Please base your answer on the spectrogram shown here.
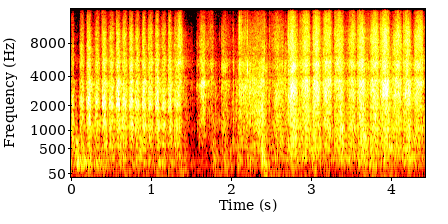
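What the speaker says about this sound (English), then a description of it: "all I'll do right there is follow it up with some sandpaper" Steady back-and-forth rasping of sandpaper on a wooden scarf-joint guitar neck, rhythmic strokes close up, with a brief pause partway through before the scrubbing resumes.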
